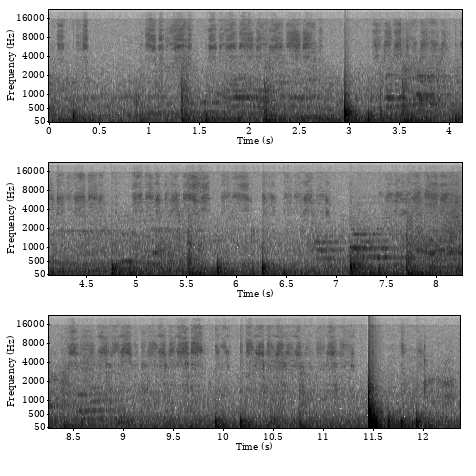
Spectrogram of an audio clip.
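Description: A marker writes on a board during a Hindi biology lesson on receptor cells, giving faint, intermittent scratchy strokes in short bursts with a louder tap near the end. Quiet room, no speech over the strokes.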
